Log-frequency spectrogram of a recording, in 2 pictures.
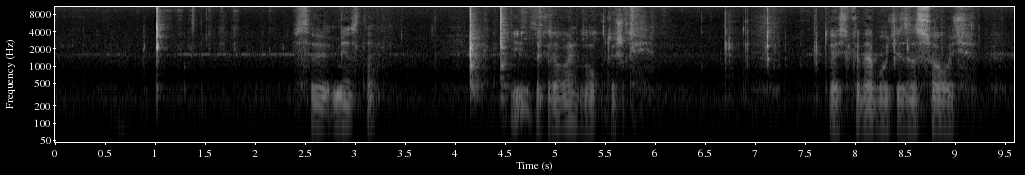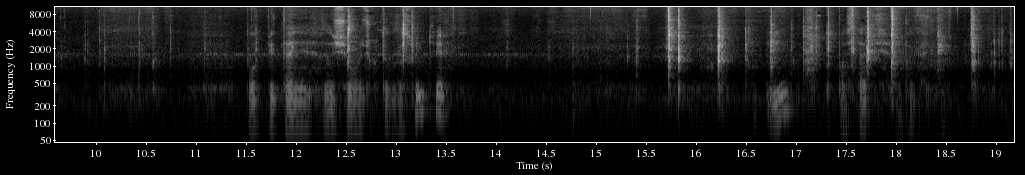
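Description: Hard plastic parts click and knock as they are handled close by.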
